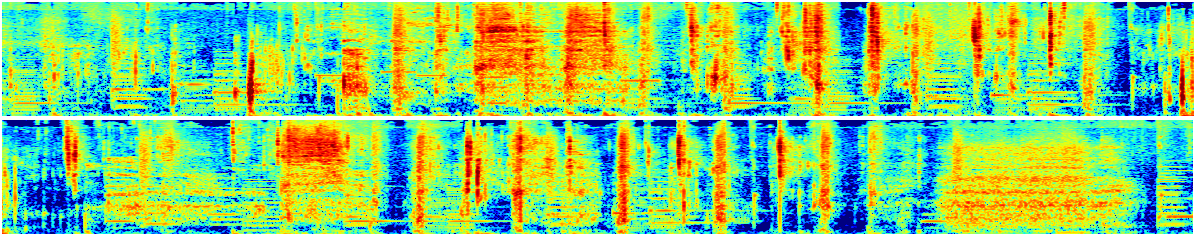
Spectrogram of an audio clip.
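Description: A person chewing and crunching food up close, with soft background music playing a light, simple melody.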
